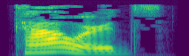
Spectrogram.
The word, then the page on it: cowards: British English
